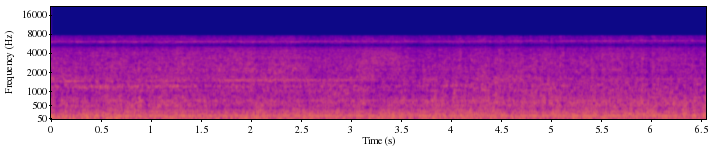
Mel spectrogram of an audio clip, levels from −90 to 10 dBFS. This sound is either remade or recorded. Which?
remade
